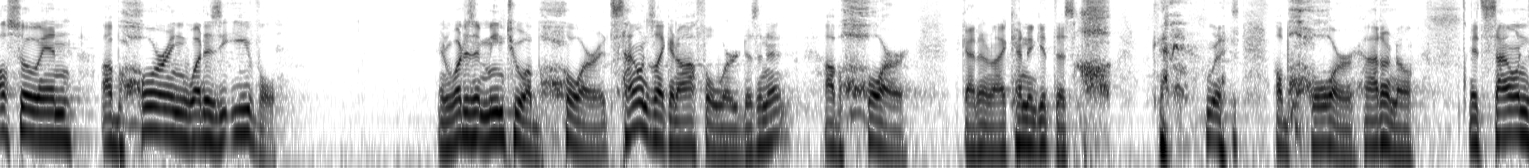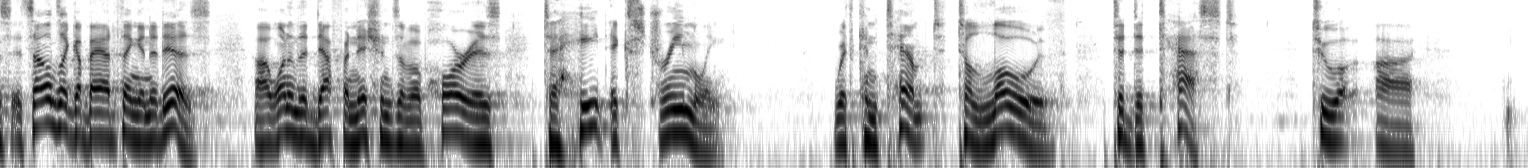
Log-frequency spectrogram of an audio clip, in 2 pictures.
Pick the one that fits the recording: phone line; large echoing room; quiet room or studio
large echoing room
